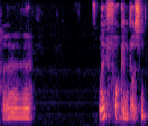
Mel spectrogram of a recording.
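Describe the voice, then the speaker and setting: A man's voice: lowish voice, big pitch swings, slow, background noise. A man co-hosting a casual podcast, dry and sarcastic, and he swears. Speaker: podcast co-host. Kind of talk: casual chat.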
